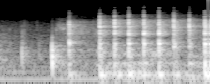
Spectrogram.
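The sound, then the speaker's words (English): Knocking on a door: a steady, rapid series of sharp raps in the second half, preceded by a few softer, scattered taps. “I better go up and knock on the door.”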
